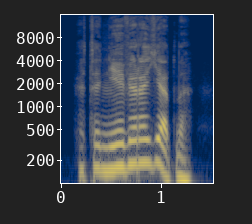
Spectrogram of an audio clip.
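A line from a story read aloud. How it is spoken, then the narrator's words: Whisper. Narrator (Russian): прошептала она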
